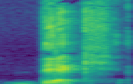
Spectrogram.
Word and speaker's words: Byck: So this guy, Samuel Bick, the last name is spelled B-Y-C-K.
